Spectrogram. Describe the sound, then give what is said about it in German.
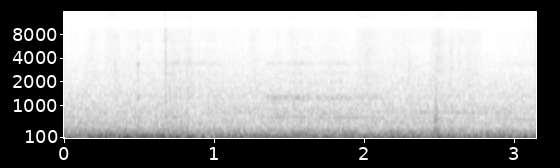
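A steady, loud low-frequency rumble of road noise from inside a moving car driving to a Kaufland store, with a faint hum above it and no talking. “Warum sind wir nochmal mit dem Auto?”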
